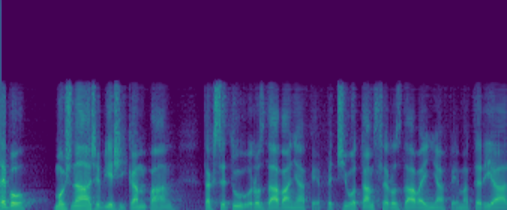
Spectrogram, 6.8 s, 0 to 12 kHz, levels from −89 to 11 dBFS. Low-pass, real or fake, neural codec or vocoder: 7.2 kHz; fake; codec, 16 kHz, about 1 kbps, DyCAST, with the encoder's durations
